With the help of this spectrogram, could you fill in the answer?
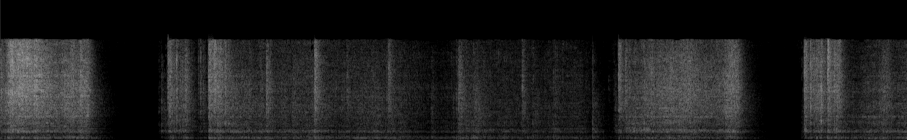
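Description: A knife tip taps rapidly on aluminium foil stretched taut over the top of a hand-held, foil-wrapped cup. The fast taps blur into a bright, crinkly rattle with a papery ring and almost no low end. It comes in three bursts separated by two brief silences.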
